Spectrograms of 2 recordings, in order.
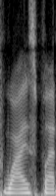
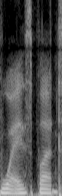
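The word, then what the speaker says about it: Weyes Blood: Forgive me, I pronounced her name wrong within the interview because I didn't learn that it's actually pronounced Wise Blood instead of Waze Blood, so you'll just have to bear with me on that mistake.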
